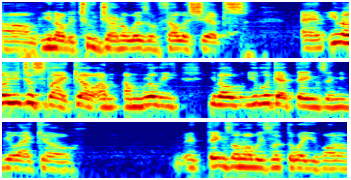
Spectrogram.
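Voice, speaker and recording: A man's fairly high voice at a moderate pace, with ordinary pitch variation and big swings in loudness. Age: 60s. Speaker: journalist and talk show co-host. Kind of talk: casual chat. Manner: halting, repetitive.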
